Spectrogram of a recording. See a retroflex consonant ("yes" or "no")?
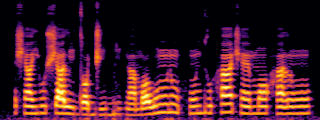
no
